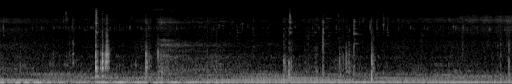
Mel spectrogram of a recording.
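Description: Small metal parts click as a hand handles them.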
